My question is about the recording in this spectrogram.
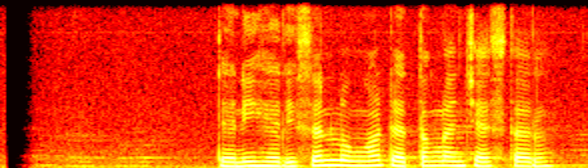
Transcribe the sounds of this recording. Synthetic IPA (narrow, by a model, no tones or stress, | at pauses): d̪̥a̤niɦɛɾisənluŋɔɖ̥ä̤t̪əŋlaɲt͡ʃɛst̪ər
